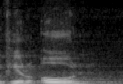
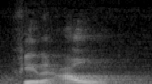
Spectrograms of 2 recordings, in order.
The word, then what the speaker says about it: فرعون: أو وفرعون fais attention en ourdou nous n'habituons prononcer Fir'aun mais en arabe sa vraie prononciation c'est Aou Fir'aun وفرعون ذي ذال دبوت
